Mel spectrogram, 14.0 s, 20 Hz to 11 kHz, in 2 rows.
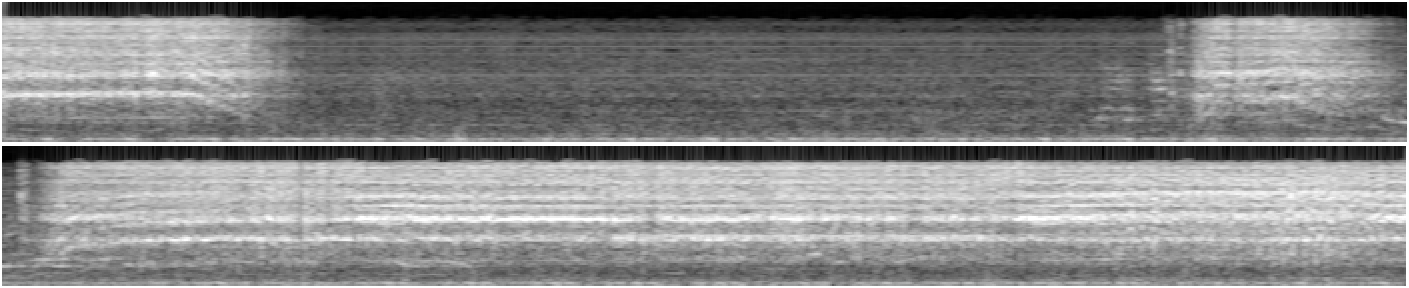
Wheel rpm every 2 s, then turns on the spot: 90, 0, 10, 70, 160, 160, 160.
none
